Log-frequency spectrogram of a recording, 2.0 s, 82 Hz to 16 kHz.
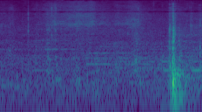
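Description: Rear door of a 2002 Range Rover Vogue being unlatched and opened: quiet room tone, then a single sharp latch click near the end.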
